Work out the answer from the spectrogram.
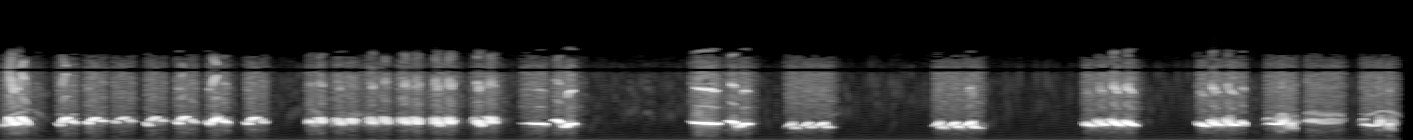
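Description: Small songbird chirping: quick runs of short, high chirps in bursts with brief pauses between, cutting off abruptly near the end.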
